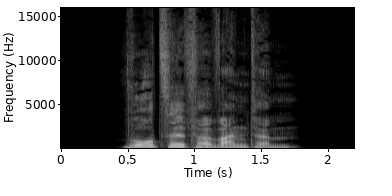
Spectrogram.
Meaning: strong dative masculine/neuter singular of wurzelverwandt
- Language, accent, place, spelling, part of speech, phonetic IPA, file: German, Germany, Berlin, wurzelverwandtem, adjective, [ˈvʊʁt͡sl̩fɛɐ̯ˌvantəm], De-wurzelverwandtem.ogg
